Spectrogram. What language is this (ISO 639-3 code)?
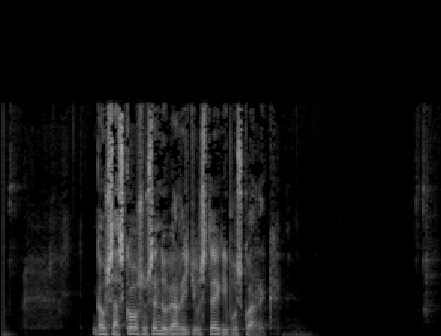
eus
